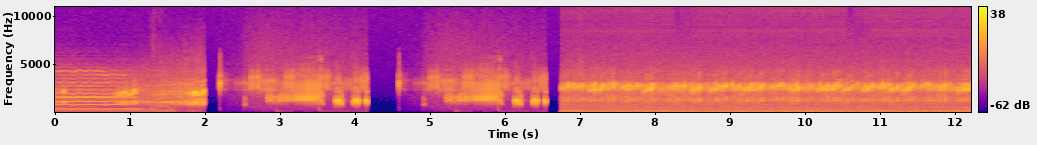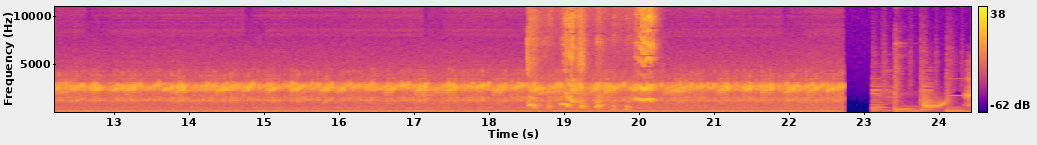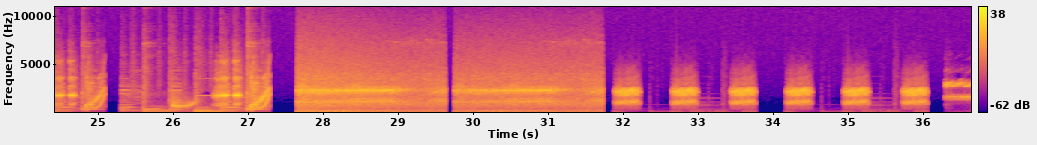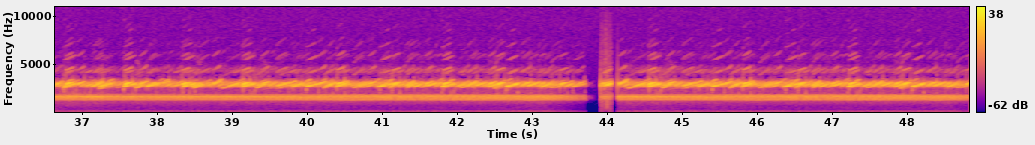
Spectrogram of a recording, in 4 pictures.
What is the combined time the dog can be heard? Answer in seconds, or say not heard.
2 s.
